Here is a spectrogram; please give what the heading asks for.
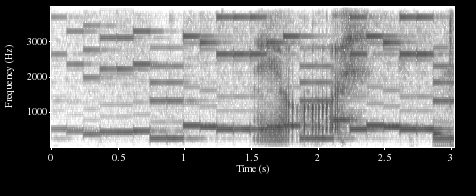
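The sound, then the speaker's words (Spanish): A phone ringtone announces an incoming call, a loud melodic run of bright stepped tones that plays continuously through the whole stretch. “¿Te están marcando? ¿Te están marcando?”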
